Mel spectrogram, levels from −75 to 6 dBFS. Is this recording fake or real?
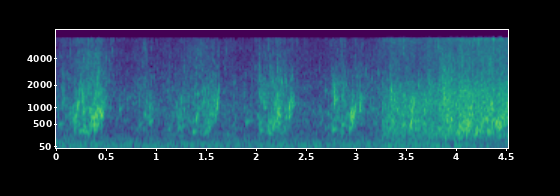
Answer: real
